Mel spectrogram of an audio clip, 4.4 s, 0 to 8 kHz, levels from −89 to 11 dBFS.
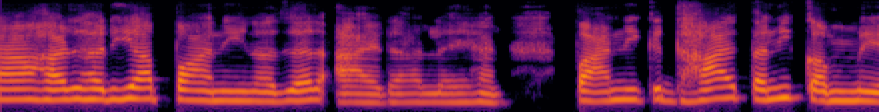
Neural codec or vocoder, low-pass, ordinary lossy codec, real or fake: codec, 16 kHz, 4.8 kbps, FACodec; none; none; fake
